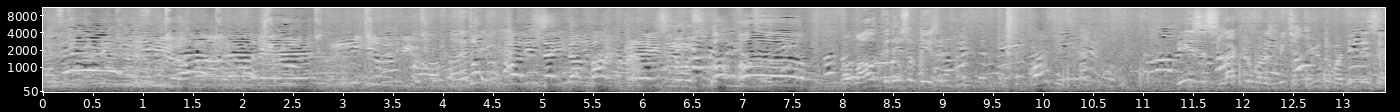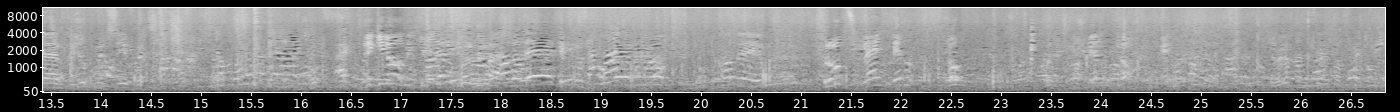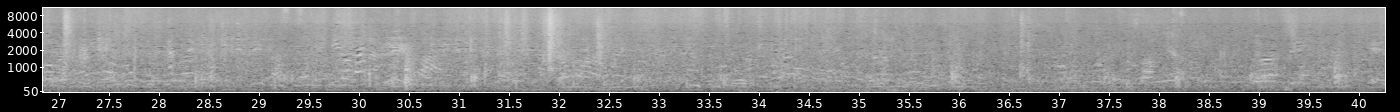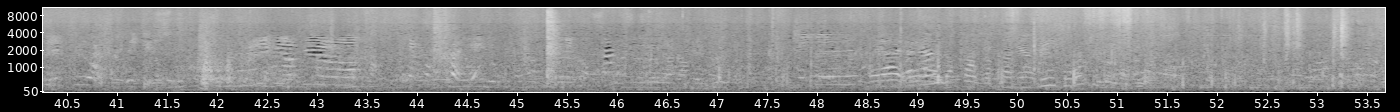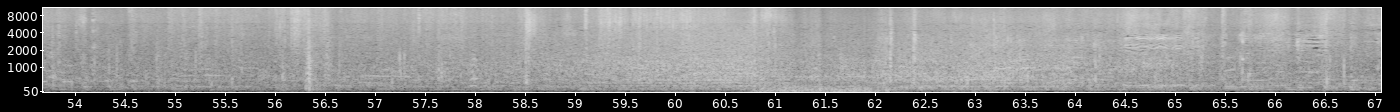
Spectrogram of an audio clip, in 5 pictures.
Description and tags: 20100402.Gent.market.01
lively market ambiance in Gent (Belgium) with male and fenale voices speaking Dutch, traffic, and some wind noise. OLympus LS10 internal mics
ambiance, voice, gent, dutch, female, city, market, male, field-recording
